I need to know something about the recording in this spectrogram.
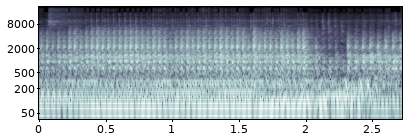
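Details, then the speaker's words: Diesel crew cab work truck, first start after rewiring, glow plugs cycling, new fuel line: fast, even ticking about four per second over a low rumble; old lift pump very loud, likely pushing air before bleeding. "the old fuel pump super loud right now cuz he's likly blowing air we have to bleed this guy"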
